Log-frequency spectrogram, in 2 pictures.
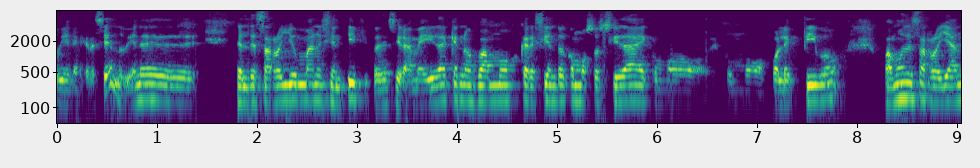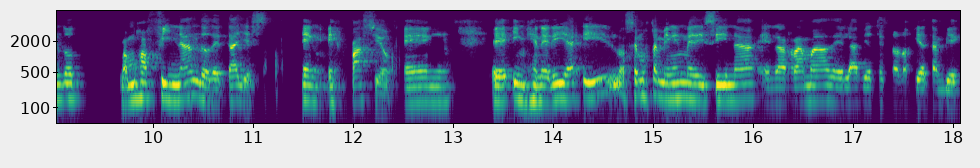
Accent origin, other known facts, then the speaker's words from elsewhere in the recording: Venezuela; soy venezolano, médico de Venezuela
